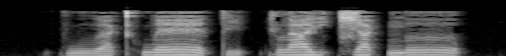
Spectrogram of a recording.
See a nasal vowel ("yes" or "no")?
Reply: no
